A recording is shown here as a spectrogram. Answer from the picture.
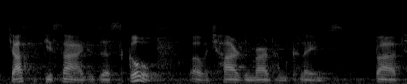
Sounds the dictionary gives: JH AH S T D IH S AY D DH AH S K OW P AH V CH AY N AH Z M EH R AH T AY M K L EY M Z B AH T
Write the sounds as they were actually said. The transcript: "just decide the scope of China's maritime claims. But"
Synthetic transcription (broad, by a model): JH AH S T D IH S AY D DH AH S K OW P AH V CH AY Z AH M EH R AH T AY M K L EY M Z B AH T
